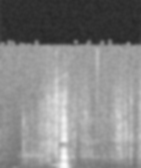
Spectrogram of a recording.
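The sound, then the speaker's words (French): A single short crinkle of a paper letter found in a man's pocket being handled, a quick crisp rustle that rises and fades in a moment, against a quiet, faintly noisy background. “Qu'est-ce que c'est que ça, ce papier dans sa poche?”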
